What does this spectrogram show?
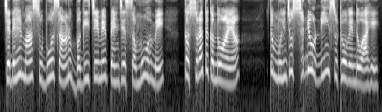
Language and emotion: Sindhi, happy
